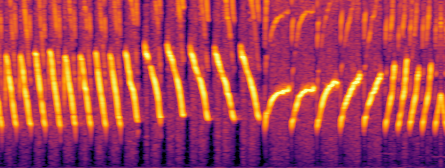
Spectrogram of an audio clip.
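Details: Canary long song meant to train young birds: steady series of loud falling chirps, later stretching into rising slurred whistles before speeding up again.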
